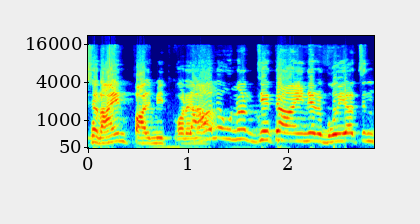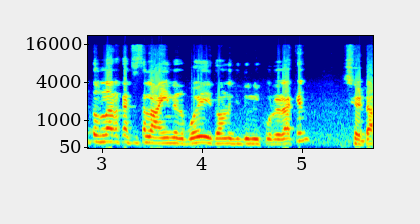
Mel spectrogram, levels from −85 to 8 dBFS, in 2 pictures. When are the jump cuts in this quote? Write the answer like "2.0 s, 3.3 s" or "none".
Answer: 1.0 s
